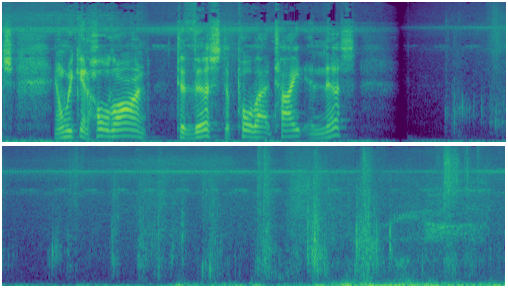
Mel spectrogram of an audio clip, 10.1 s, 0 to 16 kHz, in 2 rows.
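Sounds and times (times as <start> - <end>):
leather scuffs and rustles: 4.4 - 8.8.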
